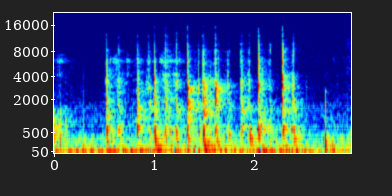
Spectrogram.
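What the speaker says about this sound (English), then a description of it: "Type your actual password" A password is typed on a computer keyboard, a quick uneven run of close, light key clicks with brief pauses between bursts, no voice.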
